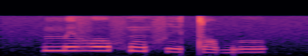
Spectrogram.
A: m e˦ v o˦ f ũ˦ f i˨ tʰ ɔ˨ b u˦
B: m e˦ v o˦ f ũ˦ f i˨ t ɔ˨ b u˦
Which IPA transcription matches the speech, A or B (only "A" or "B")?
B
